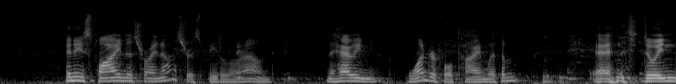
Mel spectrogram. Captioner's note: laughs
